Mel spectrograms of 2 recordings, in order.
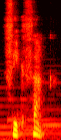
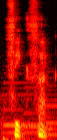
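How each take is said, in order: First: The first consonant sounds like English th. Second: The same.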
